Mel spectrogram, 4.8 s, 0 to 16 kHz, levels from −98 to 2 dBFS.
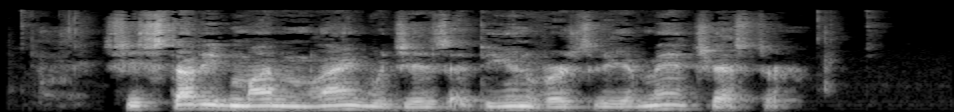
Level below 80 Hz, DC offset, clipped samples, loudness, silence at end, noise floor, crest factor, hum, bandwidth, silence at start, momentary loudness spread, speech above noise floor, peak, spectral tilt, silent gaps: -62 dBFS; under 0.1%; under 0.1%; -21 LUFS; 0.8 s; -64 dBFS; 20 dB; none; 11.5 kHz; 0.55 s; 10 LU; 43 dB; -2 dBFS; -4.5 dB/octave; none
